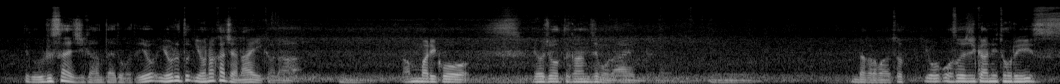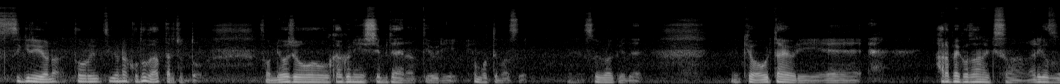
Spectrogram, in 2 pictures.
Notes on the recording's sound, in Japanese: 散歩しながらの録音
